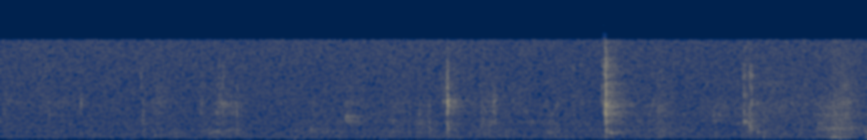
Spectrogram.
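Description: Quiet chewing of instant noodles, with a few sharp clicks of a metal fork against a glass bowl, the loudest about three seconds in.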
